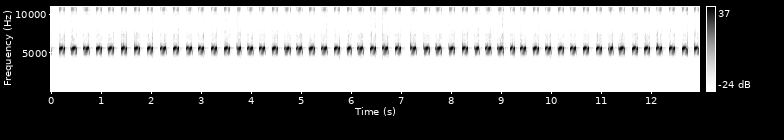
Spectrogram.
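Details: Steady chirping of a male cricket on a summer evening: rapid, piercing high pulses at a constant rhythm of about four per second, unchanging in pitch, in otherwise silent surroundings.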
